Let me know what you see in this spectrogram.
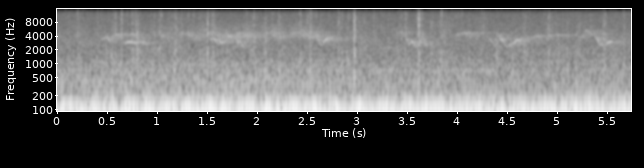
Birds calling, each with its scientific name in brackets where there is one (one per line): Ovenbird (Seiurus aurocapilla)
Eastern Wood-Pewee (Contopus virens)
Red-eyed Vireo (Vireo olivaceus)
